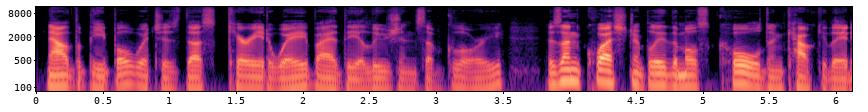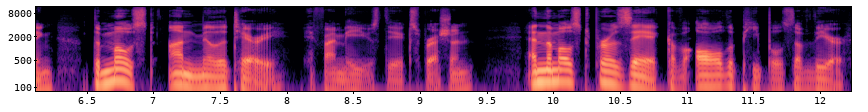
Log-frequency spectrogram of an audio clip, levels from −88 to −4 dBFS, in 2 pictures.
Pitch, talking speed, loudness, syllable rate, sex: 95 Hz, 195 wpm, -25 LUFS, 5.2 syllables/s, male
